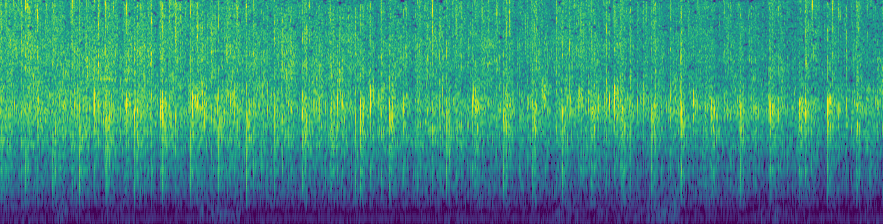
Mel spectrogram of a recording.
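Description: A festival crowd applauds the festival team steadily throughout, a dense wash of many hands clapping at once, sustained and even in loudness with no voices standing out.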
